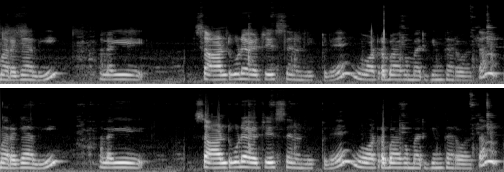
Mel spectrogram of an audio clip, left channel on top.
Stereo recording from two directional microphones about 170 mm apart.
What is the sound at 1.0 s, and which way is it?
A woman's voice, 15° right (ahead or behind).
